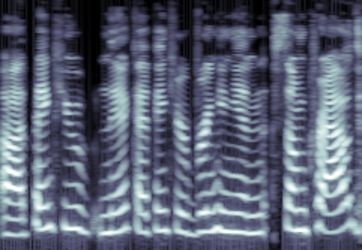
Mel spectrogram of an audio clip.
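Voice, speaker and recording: Raised, projected voice of a woman with a French-Canadian accent, high in pitch at a moderate pace, dry and close with no echo. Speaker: live-stream co-host. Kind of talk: casual chat. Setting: live video stream. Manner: halting.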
